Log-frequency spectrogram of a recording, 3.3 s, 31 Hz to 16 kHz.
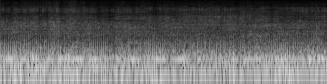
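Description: A warplane's right engine runs after starting in the flight sim IL-2 Cliffs of Dover, a loud, steady low rumbling drone with a faint hum on top, close and continuous.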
